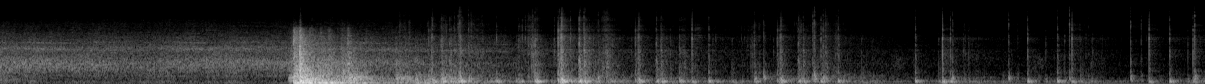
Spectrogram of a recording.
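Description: A heavy crash about three seconds in, then many small knocks of oranges dropping, bouncing and rolling on a wooden floor, thinning out toward the end. These are remade soundtrack effects for a man falling into a load of oranges.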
